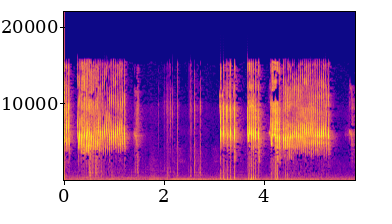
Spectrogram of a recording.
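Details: Velvet-fronted nuthatch (rambatan), described as no longer living wild near the keeper and seen only at bird markets. It delivers long, shrill, fast-ticking trills repeated in several bursts, separated by quieter clicking.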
